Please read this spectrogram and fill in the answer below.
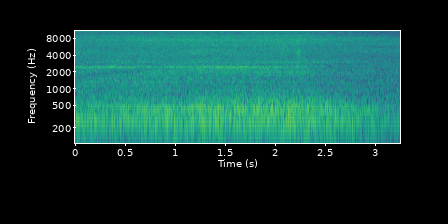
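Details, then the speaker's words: Forced-air torpedo heater with homemade back plate lacking relief valve, which previously shut off after 5 minutes: steady unbroken burner roar after about an hour, no sputter, surging or cut-outs; normal burner operation. "So, this thing's been running for about an hour."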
